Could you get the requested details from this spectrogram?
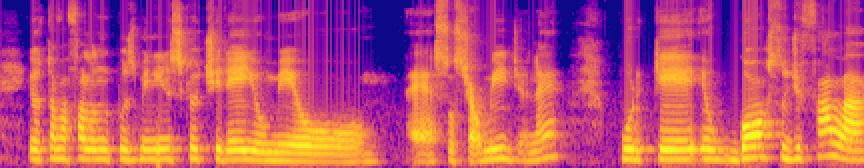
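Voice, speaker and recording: The speaker has a Paraíba accent and ordinary pitch variation. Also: woman. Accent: Northeastern Brazilian (Paraíba). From Brazil, Paraíba (Northeast). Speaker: business mentor and consultant. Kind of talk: podcast interview.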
